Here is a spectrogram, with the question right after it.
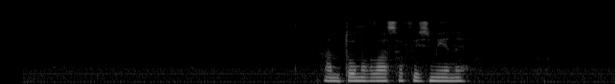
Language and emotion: Russian, neutral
